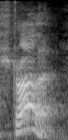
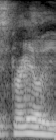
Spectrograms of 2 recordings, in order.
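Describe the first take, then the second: First: The name is said with German pronunciation. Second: The name is said with American pronunciation. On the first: This is how the name is said in Germany. "she had a German accent" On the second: This is how the family says the name. "we say Straley"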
